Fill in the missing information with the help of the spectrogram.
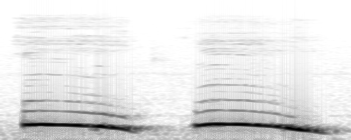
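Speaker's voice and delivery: high, loud spooky hoot; ghostly woo. Acted. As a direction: moan like a ghost in the wind. Ghostly wind calling.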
